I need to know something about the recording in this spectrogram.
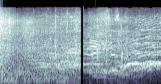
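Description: A crowd cheers and ululates loudly outdoors.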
